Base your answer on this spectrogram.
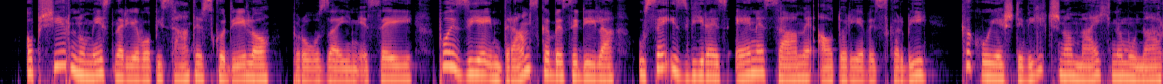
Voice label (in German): Slowenien W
